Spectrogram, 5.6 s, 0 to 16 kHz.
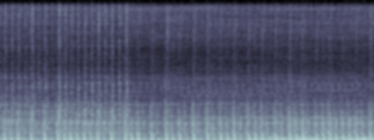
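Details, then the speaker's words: Suzuki Raider 150 at idle, listened to with a stethoscope: loud, regular metallic knocking low in the crankcase, with noise also at the head and piston bore; damage from the engine running dry of oil. "doon sa ilalim sa may crankis maingay So check natin dito sa heit."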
